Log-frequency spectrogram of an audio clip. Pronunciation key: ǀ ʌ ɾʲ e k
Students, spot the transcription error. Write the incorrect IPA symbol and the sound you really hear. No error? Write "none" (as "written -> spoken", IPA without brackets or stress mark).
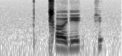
none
